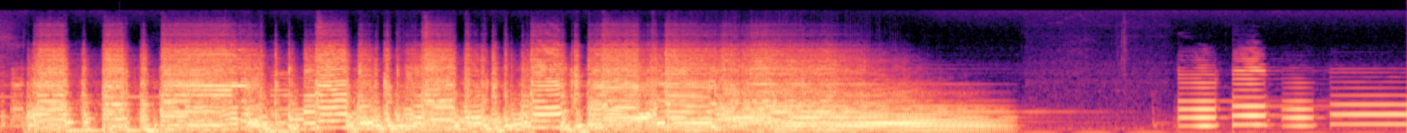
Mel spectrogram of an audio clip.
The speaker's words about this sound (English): So I definitely have like a lot of gain going on, but it's not distortion. It's just like compressed overdrives, I think.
